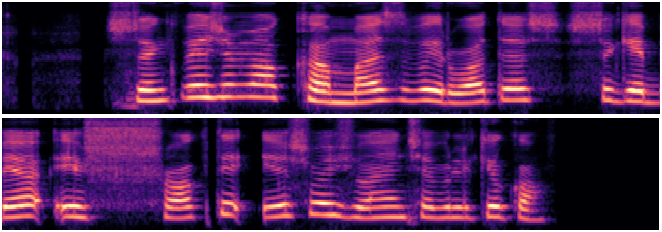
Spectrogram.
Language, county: Lithuanian, Šiauliai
